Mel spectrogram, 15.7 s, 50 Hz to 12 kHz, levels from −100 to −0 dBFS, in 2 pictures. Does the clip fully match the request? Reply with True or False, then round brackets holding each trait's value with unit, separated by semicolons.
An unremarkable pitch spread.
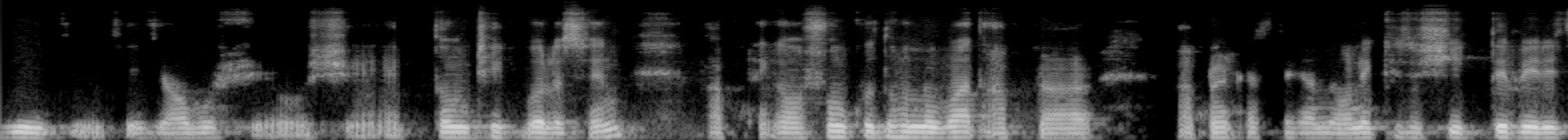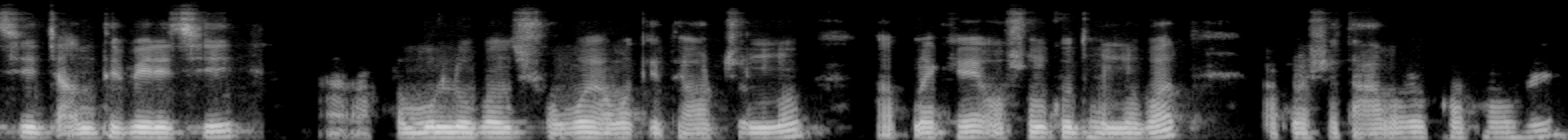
False (1.1 semitones)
